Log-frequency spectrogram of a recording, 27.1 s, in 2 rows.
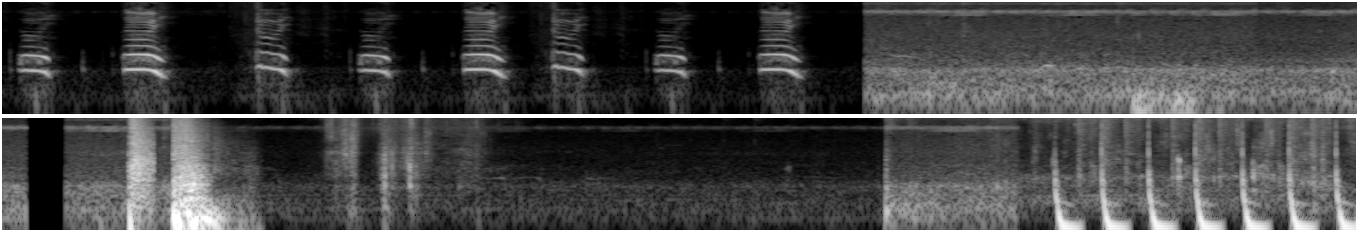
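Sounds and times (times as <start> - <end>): insects droning: 0.0 - 27.0
faint sharp cracks: 14.8 - 16.1
sniper rifle gunshot: 14.8 - 16.2.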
